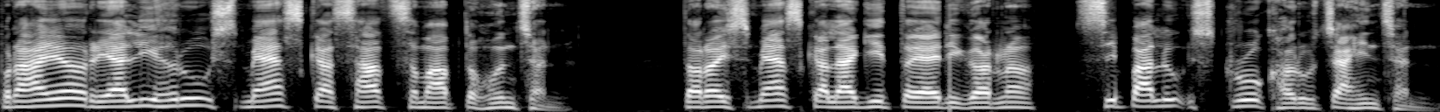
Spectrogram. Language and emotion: Nepali, neutral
